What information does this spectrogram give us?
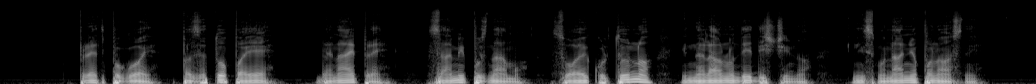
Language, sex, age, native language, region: Slovenian, male, 50-59, Slovenian, Gorenjska region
